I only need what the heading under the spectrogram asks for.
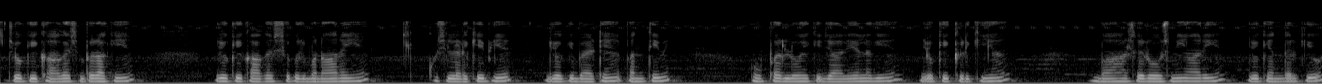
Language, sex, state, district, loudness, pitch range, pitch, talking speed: Hindi, male, West Bengal, Malda, -32 LUFS, 135-155 Hz, 140 Hz, 180 wpm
